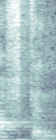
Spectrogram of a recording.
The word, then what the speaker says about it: often: Eles utilizam o T. Então, dependendo muito da região nos Estados Unidos que você tiver, você vai ouvir o T, em algumas regiões não vai pronunciar o T. Então, fica à vontade para falar how often or how often.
